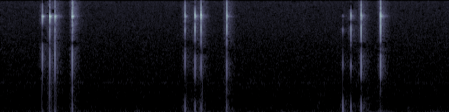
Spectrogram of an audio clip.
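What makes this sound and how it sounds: Long nails tap a small amber glass eucalyptus oil bottle with a paper label and white plastic cap. The taps are quick, bright clicks with a high glassy ping that dies away almost instantly. They come in three short clusters separated by quiet pauses.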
